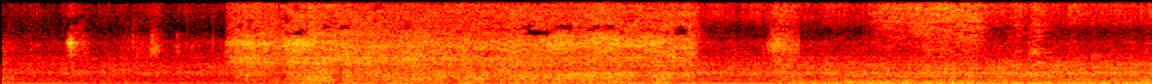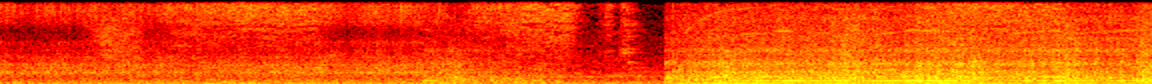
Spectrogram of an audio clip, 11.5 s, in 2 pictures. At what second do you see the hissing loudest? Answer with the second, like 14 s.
2 s.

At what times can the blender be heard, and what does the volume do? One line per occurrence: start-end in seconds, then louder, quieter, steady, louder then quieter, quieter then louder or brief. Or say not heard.
0.0-11.4 louder.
